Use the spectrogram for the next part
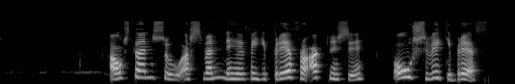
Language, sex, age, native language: Icelandic, female, 20-29, Icelandic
